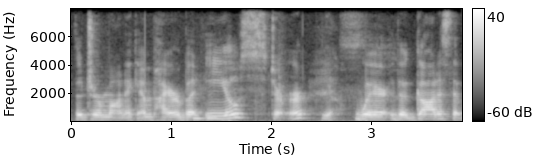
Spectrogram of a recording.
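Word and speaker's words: Eostre: saying eoster that's okay i think eoster what does that sound like an oyster yeah it's like it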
